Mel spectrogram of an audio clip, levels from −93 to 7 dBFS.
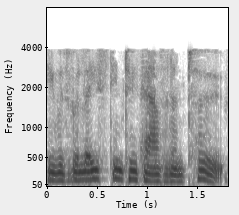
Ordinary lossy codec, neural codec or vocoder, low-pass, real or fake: AAC, 16 kbps; none; 7.2 kHz; real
